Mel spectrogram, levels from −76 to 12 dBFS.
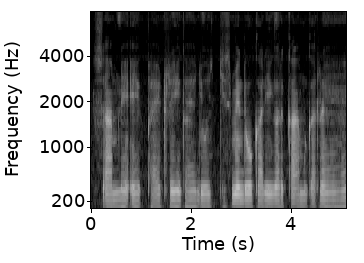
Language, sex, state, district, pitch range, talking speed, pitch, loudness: Hindi, male, Haryana, Jhajjar, 105-115 Hz, 130 wpm, 110 Hz, -21 LUFS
